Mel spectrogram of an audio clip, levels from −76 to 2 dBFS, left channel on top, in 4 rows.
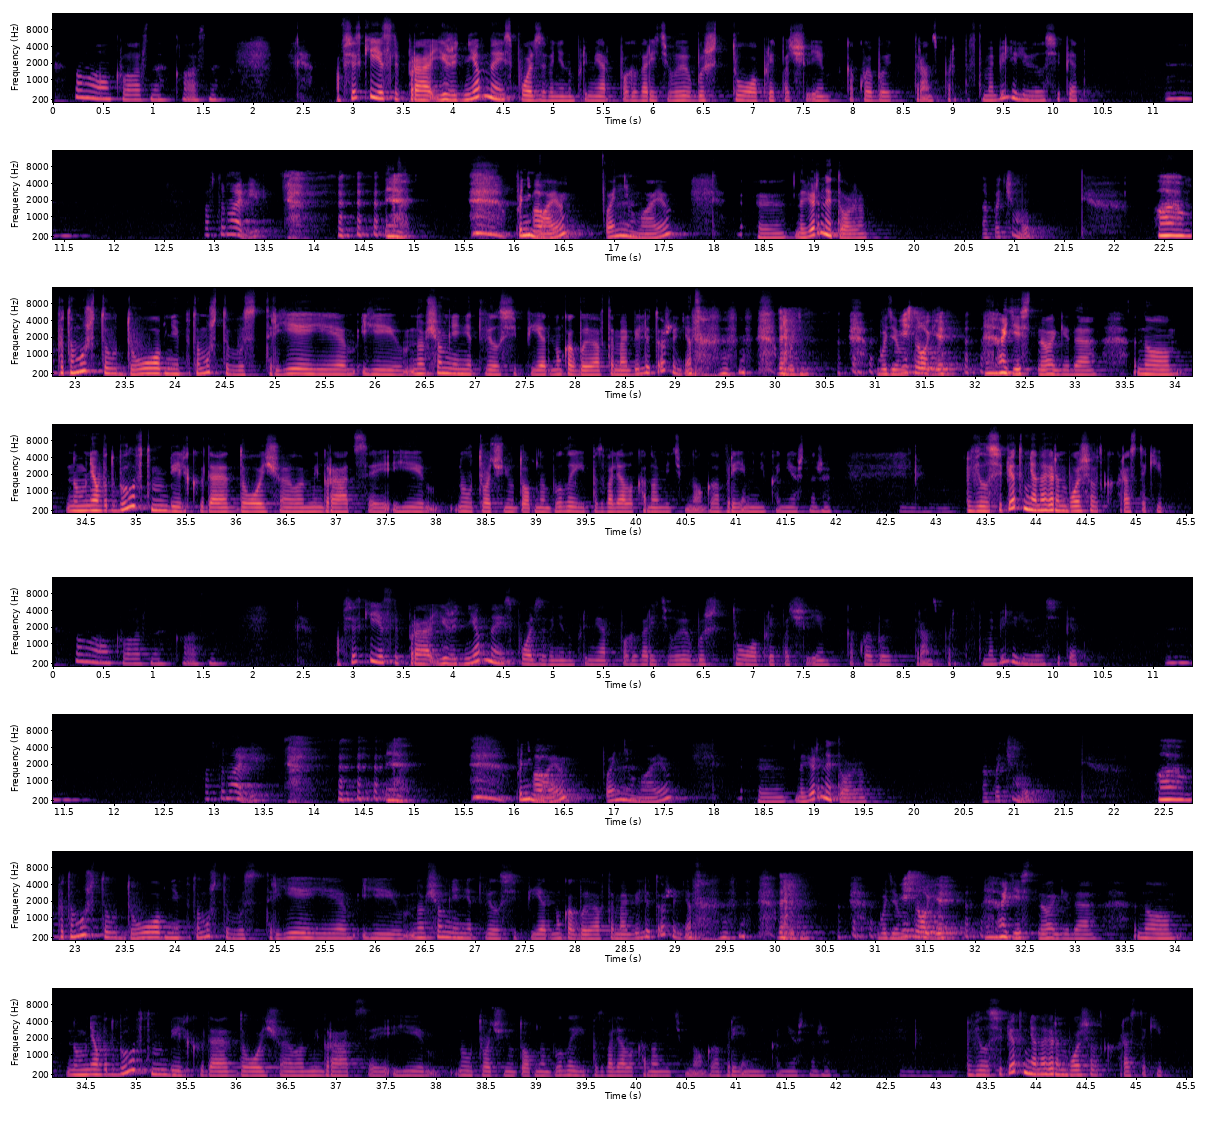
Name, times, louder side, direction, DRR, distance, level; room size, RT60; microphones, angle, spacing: voice 1, 0.0-2.2 2.4-2.6 2.8-7.8 8.1-10.2 14.7-15.0 15.5-16.5 16.9-18.1 18.4-19.5 21.7-22.1 22.4-30.3 30.7-31.3 32.1-34.0 34.3-42.0 42.6-42.7 43.3-45.3, left 6 dB, 50° left, 19 dB, 0.3 m, -31 dB
voice 2, 11.1-11.7 12.9-14.5 15.7-15.8 16.2-16.5 17.0-17.2 20.9-21.2 30.0-30.3 31.2-31.7 42.6-43.2, left 4 dB, 75° left, 7 dB, 0.8 m, -34 dB
9.2 x 5.5 x 7.0 m, 0.79 s
head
